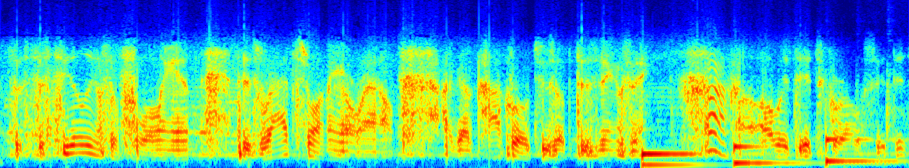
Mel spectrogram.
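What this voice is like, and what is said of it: Thick Long Island accent. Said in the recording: “Reiner's thick Long Island accent”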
